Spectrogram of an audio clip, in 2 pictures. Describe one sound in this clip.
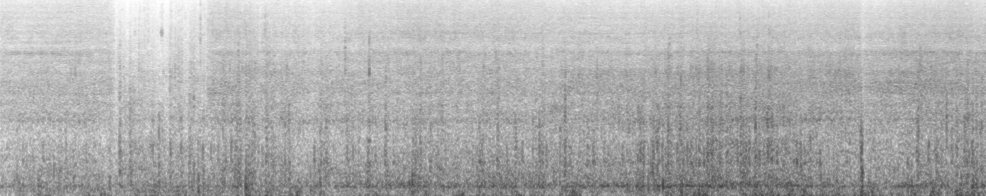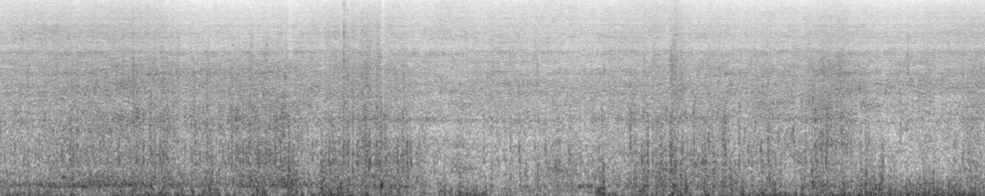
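Bicycle tyres roll and crunch over a dry dirt trail.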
